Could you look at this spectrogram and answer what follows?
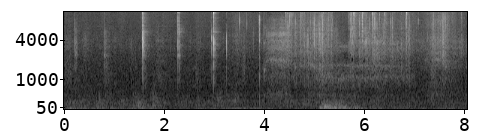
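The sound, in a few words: handling wooden Scrabble tiles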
